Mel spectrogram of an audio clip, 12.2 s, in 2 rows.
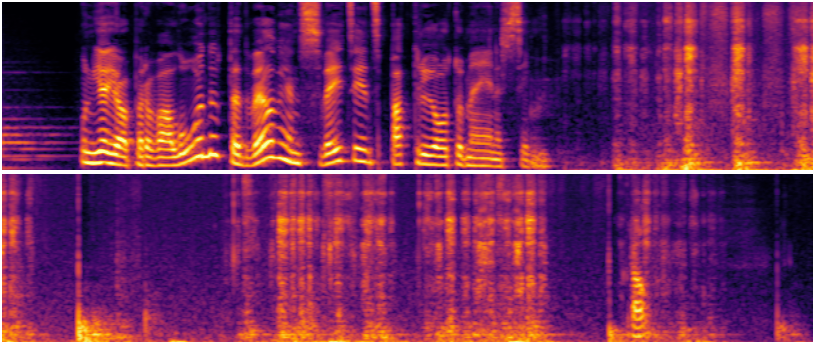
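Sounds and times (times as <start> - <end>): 
speech: 0.6 - 4.9, 10.8 - 11.1
pen writing on paper: 4.2 - 6.4, 7.8 - 12.1.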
